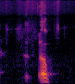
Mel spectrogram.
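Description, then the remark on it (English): A short, low, guttural burp, bringing up a little vomit, erupts after a brief soft vocal sound, thick and gurgling with a wet, throaty texture, heard alone. “That one was a chunky burp.”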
